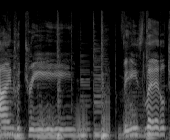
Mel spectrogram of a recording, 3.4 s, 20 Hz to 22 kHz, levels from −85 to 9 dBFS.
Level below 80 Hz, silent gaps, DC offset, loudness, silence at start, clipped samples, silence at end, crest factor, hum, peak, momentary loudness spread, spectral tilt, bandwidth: -56 dBFS; none; under 0.1%; -31 LUFS; 0 s; under 0.1%; 0 s; 20 dB; none; -12 dBFS; 9 LU; -5.5 dB/octave; 16 kHz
